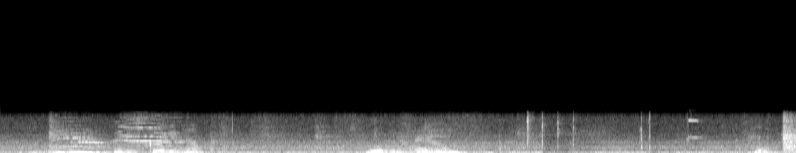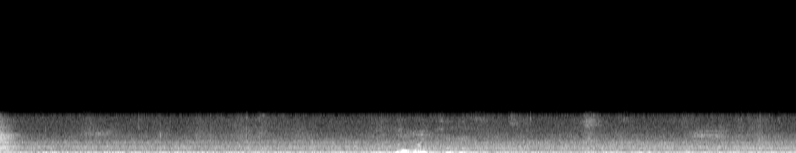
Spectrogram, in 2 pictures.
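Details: Kittens eighteen days old mewing: thin, wavering high calls that rise and fall, heard in short bouts near the start and again around four, eight and twelve seconds, while a woman speaks softly to them between the calls.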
